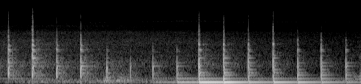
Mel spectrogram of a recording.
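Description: A dried tonewood plank meant for a guitar soundboard is tapped 15 times in a steady rhythm, each tap giving a clear, bright knock with a short ring around 266 Hz over a low hum. The clear tone shows the wood is properly dried.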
